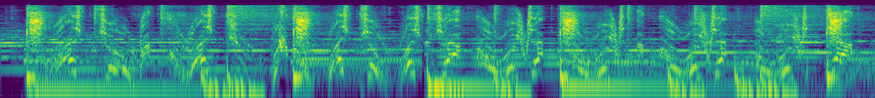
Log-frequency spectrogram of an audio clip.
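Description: Hip hop beat with turntable scratching over it: quick back-and-forth pitch sweeps repeating over a bass line and drums.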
